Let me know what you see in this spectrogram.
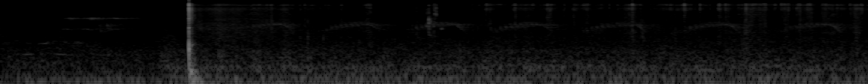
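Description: Faint outdoor bush ambience. A sharp click comes about two seconds in; after it, insects keep up a steady high hiss and a bird repeats a short rising-and-falling call about every three quarters of a second.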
